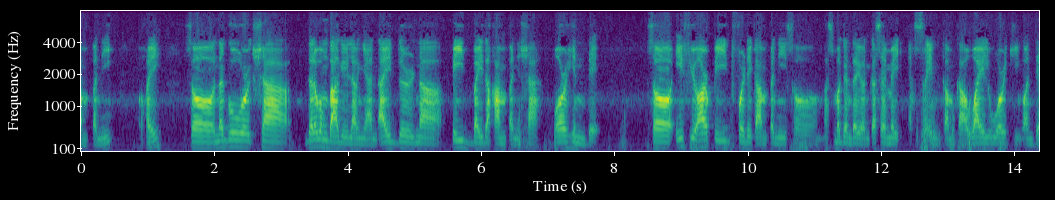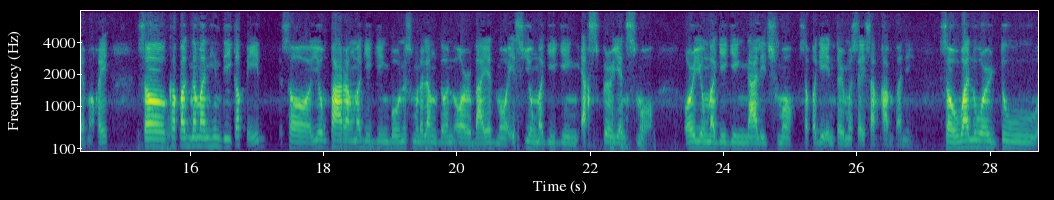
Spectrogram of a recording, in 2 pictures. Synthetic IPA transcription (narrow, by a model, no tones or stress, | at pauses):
ampɐni | ʔoːkɛj | so̞nɐɡ̚uwɛɹk̚ʃa | d̪ɐlɐwaŋbaːɡɐjlɐŋjanʔa̰jd̪ɛɹnɐpejd̪̚bajd̪ɐkampɐniʃa | ʔoɹɦɪnd̪ɛʔ | so̞ʔɪfjuʔɐɹpejd̪fɔɹd̪ɐkɐmpɐniso̞mɐsmɐɡɐnd̪ajonkɐsɛmɐjʔɛkst̪ɾɐ̰ʔɪnkɐmkɐwajlwɛɹkɪŋɔ̰nd̪ɛmʔo̰ːkɛj | sokɐpaɡ̚nɐmanɦɪnd̪ikɐpid̪̚ | so̞jʊŋpaːɾɐŋmɐɡiːɡɪŋboːnʊsmonɐlɐŋd̪o̞noɹbaːjɐd̪̚mo̞ʔɪsjʊŋmɐɡiːɡɪŋɛkspiɹiɐnsmo̞ | ʔoɹjʊŋmɐɡiːɡɪŋnaːlɛd͡ʒmo̞sɐpɐɡiʔɪnt̪ɛɹmosɐʔɪsaŋkampɐni | sowanwɛɹd̪̚t̪u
